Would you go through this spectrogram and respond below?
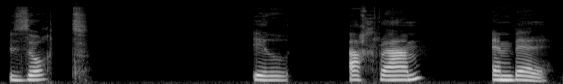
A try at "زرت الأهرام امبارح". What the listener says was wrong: There's no ch. It's not like achu though. It's just a h sound. Ahram. Ahram.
